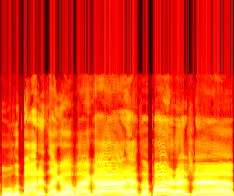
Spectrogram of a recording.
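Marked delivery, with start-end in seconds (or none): 0.9-3.5 very high, loud, long drawn-out exclamatory voice. Retelling own words on seeing a pirate ship: Seinfeld voice. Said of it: "I don't know why it sounded like Seinfeld".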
